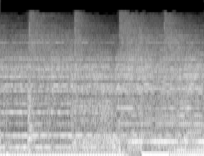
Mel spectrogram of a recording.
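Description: Background rock music with guitar and a steady drum beat.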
